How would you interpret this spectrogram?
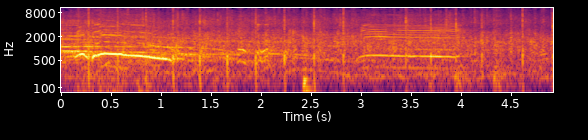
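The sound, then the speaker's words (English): An audience breaks into steady applause for the current OTC students as they stand, dense clapping with a few cheers and whistles rising over it and some voices mixed in. “The next thing I'd like the people to do, some of you will be already have stood, but I'd like the current OTC students to stand, and I want you all to clap for them.”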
